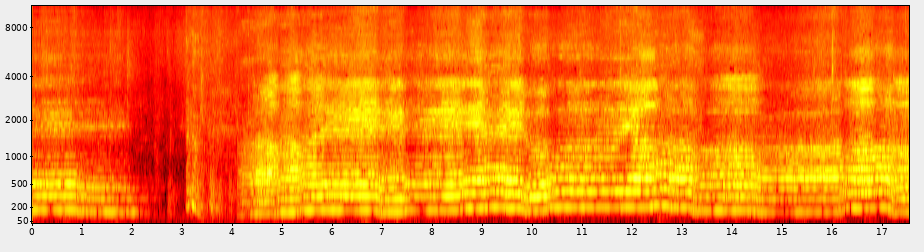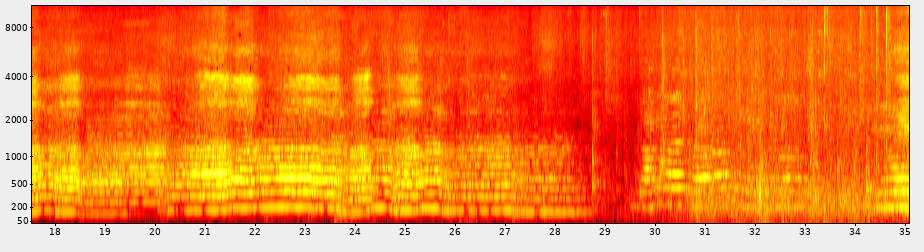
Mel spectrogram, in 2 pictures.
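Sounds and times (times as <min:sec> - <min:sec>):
men chanting in unison: 0:04.1 - 0:28.4.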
